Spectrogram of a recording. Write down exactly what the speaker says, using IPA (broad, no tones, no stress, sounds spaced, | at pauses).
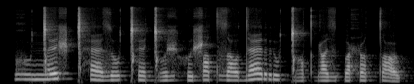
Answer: ɣ u ŋ͡ǀ ɛ ʃ ǀʰ æ z o ǀʰ ɛ ɡ͡ǀ ɔ ʒ h ʊ ʃ ɛ tˤ z ɔ d æ r u ɡ͡ǀ ɔ tˤ ɡ ɛ z ʔ ʊ ħ u d tˤ u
